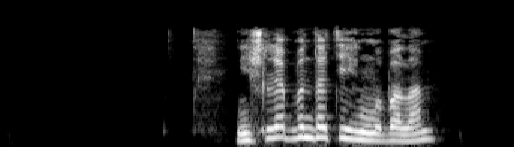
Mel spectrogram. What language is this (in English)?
Bashkir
